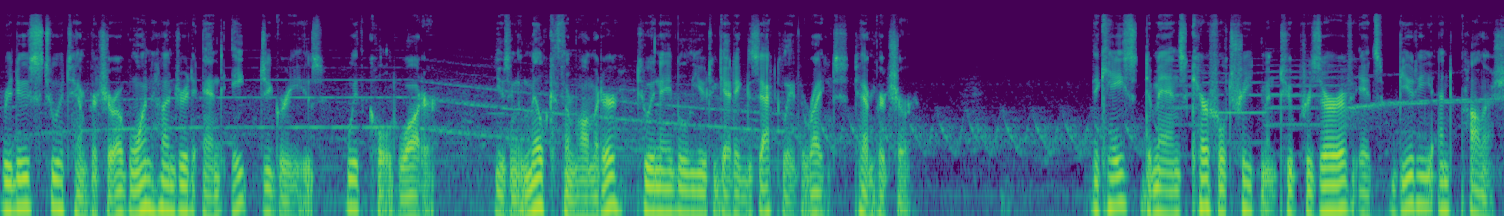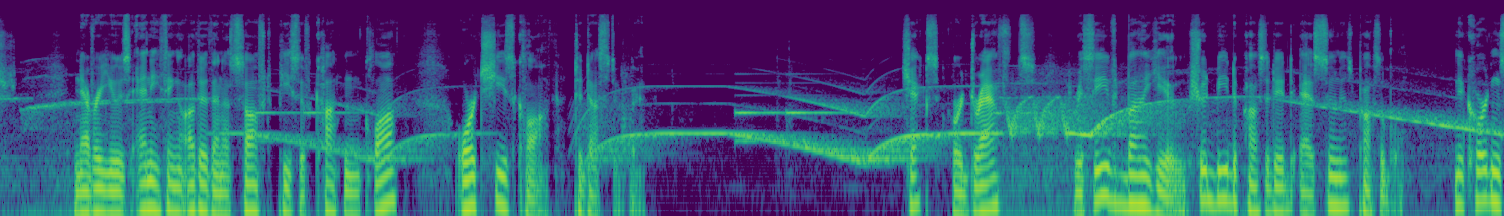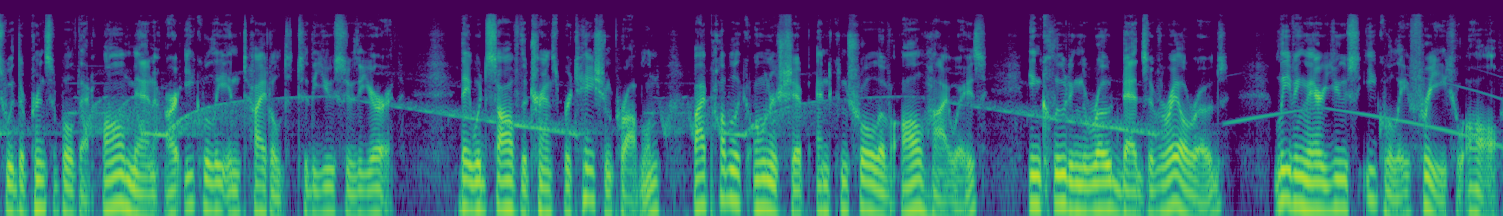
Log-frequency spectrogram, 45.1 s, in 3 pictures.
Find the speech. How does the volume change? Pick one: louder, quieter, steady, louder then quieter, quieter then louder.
steady.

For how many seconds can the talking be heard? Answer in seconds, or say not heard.
41 s.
